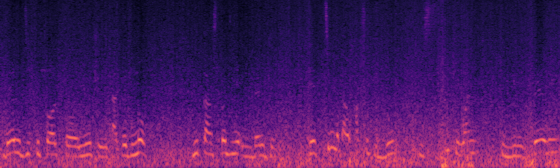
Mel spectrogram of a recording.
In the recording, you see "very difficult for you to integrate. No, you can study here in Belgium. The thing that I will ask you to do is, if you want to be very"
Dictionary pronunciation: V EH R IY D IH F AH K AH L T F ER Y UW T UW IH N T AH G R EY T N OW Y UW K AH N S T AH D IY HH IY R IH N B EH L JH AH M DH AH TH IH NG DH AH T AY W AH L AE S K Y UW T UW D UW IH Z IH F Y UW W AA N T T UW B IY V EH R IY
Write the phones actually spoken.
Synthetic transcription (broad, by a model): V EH R IY D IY F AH K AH L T F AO Y UW T UW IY N T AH G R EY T N OW Y UW K AH N S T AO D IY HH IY IH N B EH N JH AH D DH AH T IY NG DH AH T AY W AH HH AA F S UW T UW D UW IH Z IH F Y UW W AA N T T UW B IY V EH R IY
